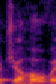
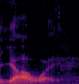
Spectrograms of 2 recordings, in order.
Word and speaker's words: Yahweh: So even though Jehovah is not how it was pronounced, the fact that it has the four consonants of God in it. – Aunque Jehová no es como se pronuncia en el hebreo cuando tenga esas cuatro letras, es el nombre de Jehová. – It is the name of God. – Es el nombre de Dios. – But if you want to pronounce it with the Hebrew vowels the proper way, it would be closer to Yahweh.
